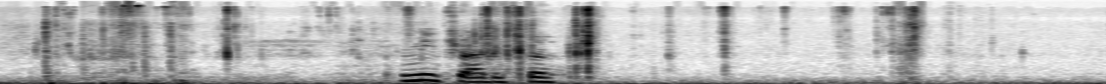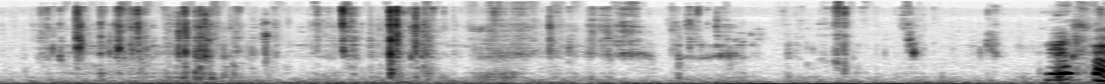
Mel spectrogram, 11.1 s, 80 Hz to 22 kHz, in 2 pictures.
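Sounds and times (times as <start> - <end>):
steady low hum: 0.0 - 11.0
person crunching crisp snack: 5.6 - 10.6.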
